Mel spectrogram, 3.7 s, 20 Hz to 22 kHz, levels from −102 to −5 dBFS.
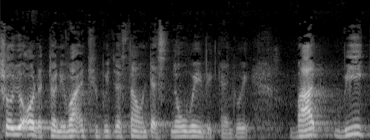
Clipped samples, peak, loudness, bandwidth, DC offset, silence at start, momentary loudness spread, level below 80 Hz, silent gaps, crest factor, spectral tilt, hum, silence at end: under 0.1%; -14 dBFS; -34 LUFS; 11 kHz; under 0.1%; 0 s; 15 LU; -80 dBFS; none; 20 dB; -6 dB/octave; none; 0 s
